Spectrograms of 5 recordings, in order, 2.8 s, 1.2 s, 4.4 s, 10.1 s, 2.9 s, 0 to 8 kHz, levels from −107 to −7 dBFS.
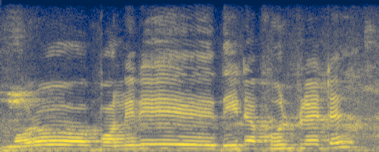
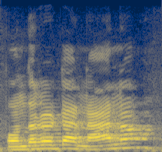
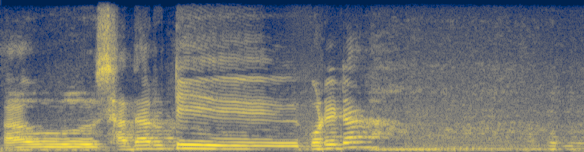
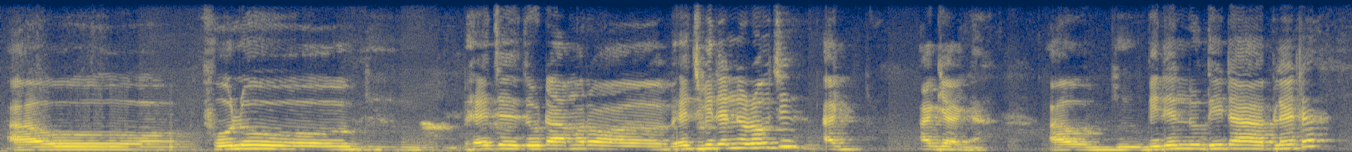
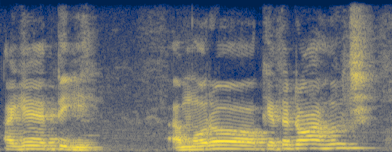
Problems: constant background noise, background conversations at intervals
